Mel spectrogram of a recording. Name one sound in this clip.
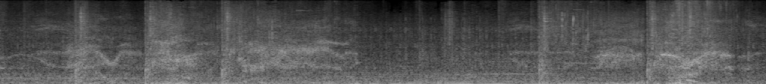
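Shotgun blasts boom loudly several times.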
